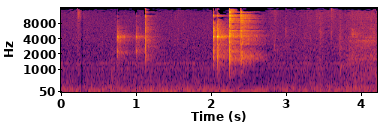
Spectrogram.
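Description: A metal spoon clinking against dishes while garlic-ginger paste is scooped out and tapped off: a few light clinks, then a quick run of three or four louder ringing clinks about two seconds in.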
